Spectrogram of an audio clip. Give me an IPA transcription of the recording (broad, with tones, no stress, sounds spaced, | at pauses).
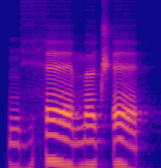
n e̤˩˧ h ɛː˧˩ m œ˧ t͡ʃʼ ɛ˧˩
